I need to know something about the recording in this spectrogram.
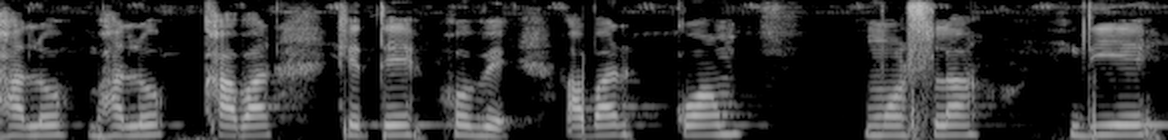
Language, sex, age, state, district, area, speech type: Bengali, male, 18-30, West Bengal, Jhargram, rural, spontaneous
